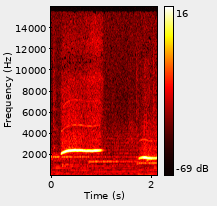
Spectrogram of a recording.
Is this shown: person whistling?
yes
